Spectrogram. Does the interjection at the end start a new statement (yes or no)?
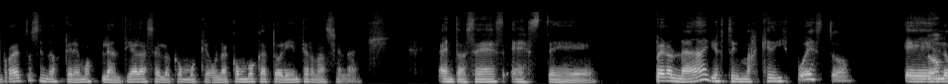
no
